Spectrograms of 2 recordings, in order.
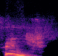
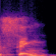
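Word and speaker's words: Synge: this irish playwright jm sinch uh sorry singh uh s i n g kind of that's the pronunciation of this uh spelling s y n g e sing so when we say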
